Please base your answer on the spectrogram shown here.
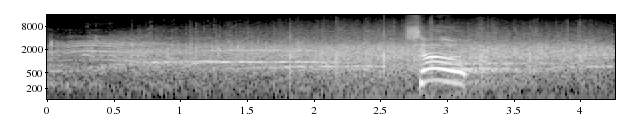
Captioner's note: cheers, applause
